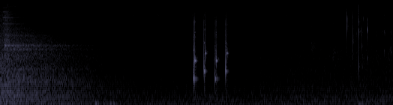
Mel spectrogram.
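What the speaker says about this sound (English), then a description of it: "Oh, I thought that was my phone, but it was Bonnie's phone." A mobile phone notification chime, a quick run of four bright tones near the middle, followed later by a fainter short chirp over low background hiss.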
